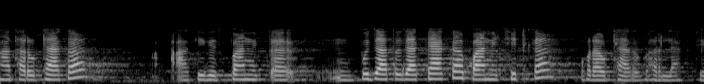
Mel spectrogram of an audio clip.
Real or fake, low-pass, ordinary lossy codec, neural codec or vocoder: fake; 5.4 kHz; Opus, 32 kbps; codec, 16 kHz, 16 kbps, FreqCodec, larger model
